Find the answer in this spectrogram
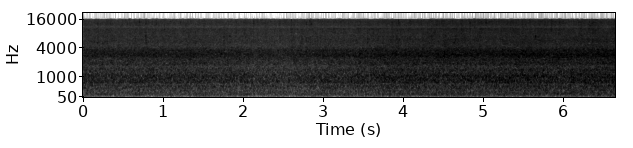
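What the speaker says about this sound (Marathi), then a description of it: "वारं तेवढंच आहे पाऊस बी तेवढाच आहे." Heavy rain driven by wind pours down steadily outside a house, a dense, loud, unbroken roar of falling water that builds slightly louder toward the end.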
